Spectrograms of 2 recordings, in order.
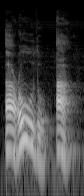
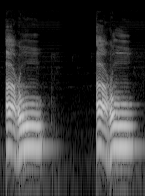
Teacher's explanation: আউযু, প্রথম শব্দটা হামজা, খুব শক্তভাবে বলতে হয়। কণ্ঠনালীর শুরু, এখান থেকে উচ্চারণ হয়।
